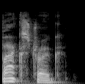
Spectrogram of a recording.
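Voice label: "backstroke", British English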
